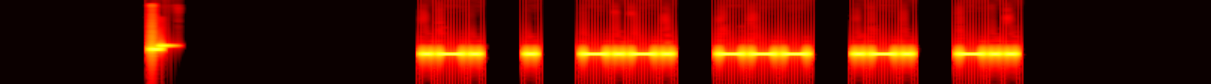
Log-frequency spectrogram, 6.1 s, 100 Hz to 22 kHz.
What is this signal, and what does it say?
Morse code, heard as a keyed tone, about 30 wpm, spaced as for 22 wpm, 700 Hz. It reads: RECORD
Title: 2x Character Spacing - Top 500 Words - 30wpm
